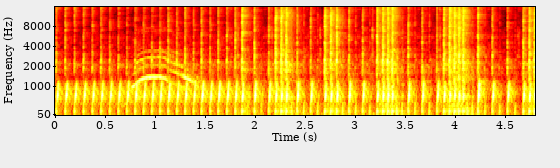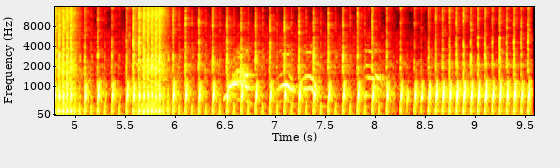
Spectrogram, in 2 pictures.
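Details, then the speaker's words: Kids' 110cc quad, first start after a full rebuild, rear lifted so the throttle can be blipped with the wheel spinning: a quick, even popping single-cylinder exhaust that revs freely and runs cleanly. "Locky came in cuz he could hear it starting. He lifted the back end up so that allow me to pull on the throttle just so we can give a few revs and get the wheel spinning."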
